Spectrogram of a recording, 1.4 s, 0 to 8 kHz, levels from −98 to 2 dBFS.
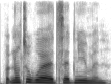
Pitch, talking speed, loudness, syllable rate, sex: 190 Hz, 260 wpm, -16 LUFS, 5.5 syllables/s, female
